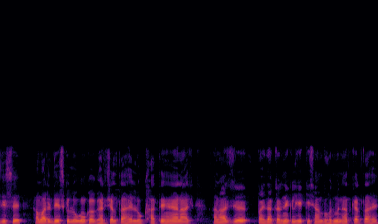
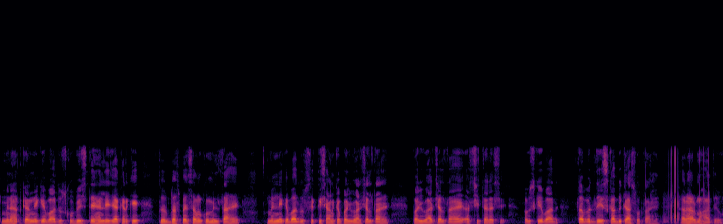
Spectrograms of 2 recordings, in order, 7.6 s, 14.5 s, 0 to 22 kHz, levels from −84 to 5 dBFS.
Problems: background sounds at intervals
